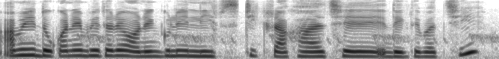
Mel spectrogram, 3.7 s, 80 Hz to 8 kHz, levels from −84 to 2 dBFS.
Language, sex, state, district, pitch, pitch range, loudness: Bengali, female, West Bengal, Alipurduar, 250 Hz, 230-265 Hz, -16 LUFS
